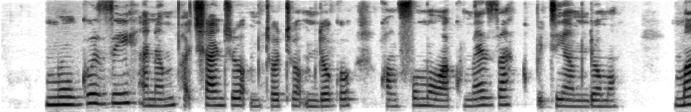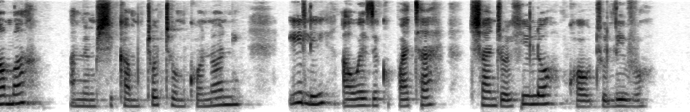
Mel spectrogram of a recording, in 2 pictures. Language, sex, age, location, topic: Swahili, female, 25-35, Nakuru, health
